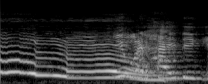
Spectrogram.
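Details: Siberian Husky Wulf, upset after noisy Fourth of July fireworks the night before, howls indoors in a small room: a continuous, richly harmonic, voice-like wail sliding downward in steps over two seconds.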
